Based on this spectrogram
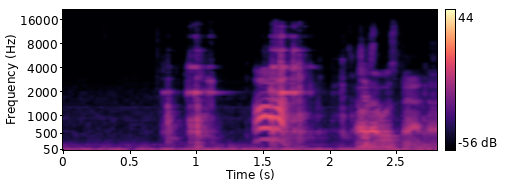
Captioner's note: ice clinking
